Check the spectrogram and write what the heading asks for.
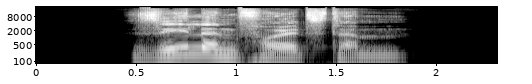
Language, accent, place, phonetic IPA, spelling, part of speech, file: German, Germany, Berlin, [ˈzeːlənfɔlstəm], seelenvollstem, adjective, De-seelenvollstem.ogg
- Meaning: strong dative masculine/neuter singular superlative degree of seelenvoll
